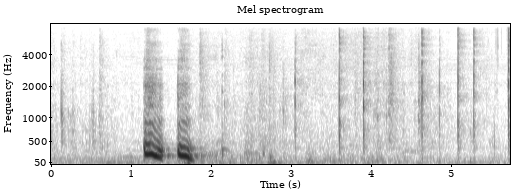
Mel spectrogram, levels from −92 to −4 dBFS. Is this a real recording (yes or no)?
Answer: yes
